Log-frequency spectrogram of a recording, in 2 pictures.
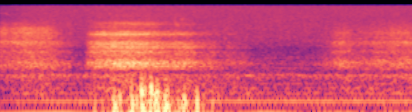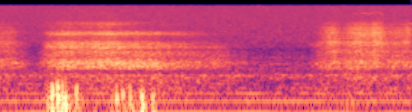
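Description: A woman's slow, deep breaths, about three, taken while holding an abdominal crunch, heard close on a clip-on microphone. Each stronger breath comes with low puffs of air on the microphone.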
